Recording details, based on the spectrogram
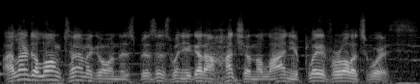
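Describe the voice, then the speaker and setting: A man's voice: medium pitch, animated, fast talker, fairly bright tone, soft background music, close to an everyday voice. An American man acting a shrewd, brash investigator in a 1950s radio detective drama, with a wry, clipped, hard-boiled manner. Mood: wry, confident. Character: shrewd, brash male insurance investigator narrating his case. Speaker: lead actor and narrator of a detective serial. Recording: noisy vintage 1950s radio recording.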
